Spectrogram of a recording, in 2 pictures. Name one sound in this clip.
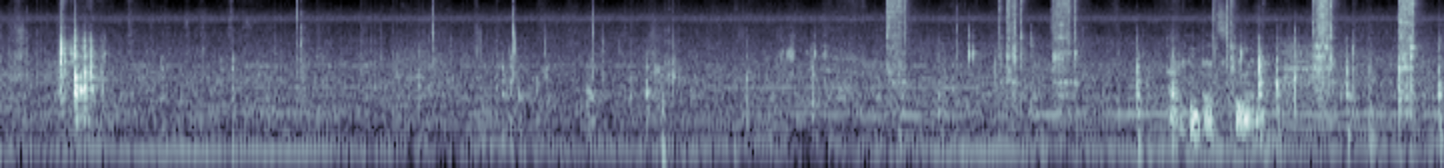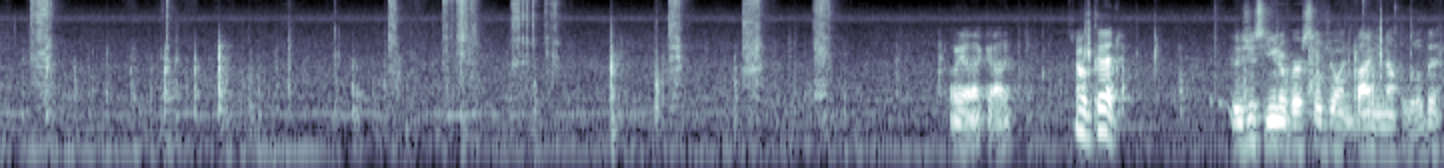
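Small plastic parts click and tap.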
